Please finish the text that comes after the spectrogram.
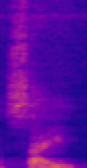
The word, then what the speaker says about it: sign: जैसे हमने बोला साइन, SIGN, तो जी को हमने यहाँ पर साइलेंट कर दिया।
